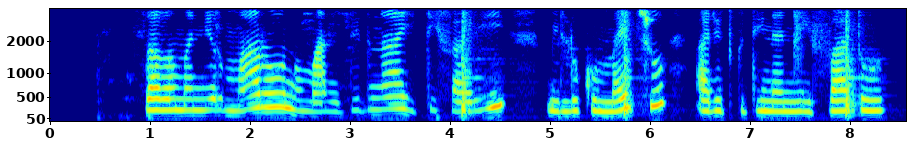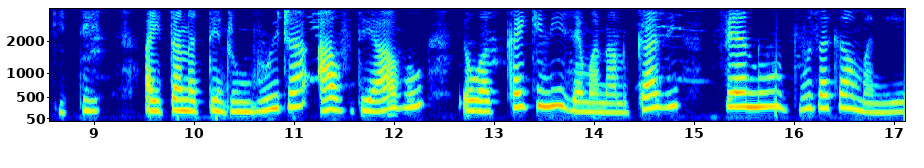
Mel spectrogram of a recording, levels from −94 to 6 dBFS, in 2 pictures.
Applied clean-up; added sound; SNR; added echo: neural mask model RNNoise.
